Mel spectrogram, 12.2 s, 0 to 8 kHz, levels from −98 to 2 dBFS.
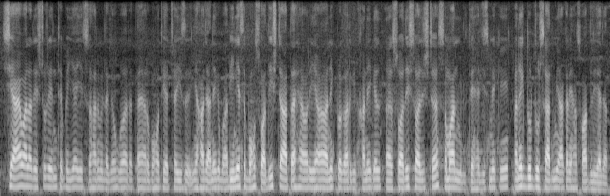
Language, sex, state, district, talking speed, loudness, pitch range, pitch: Hindi, male, Chhattisgarh, Korba, 255 wpm, -17 LUFS, 125-140 Hz, 130 Hz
